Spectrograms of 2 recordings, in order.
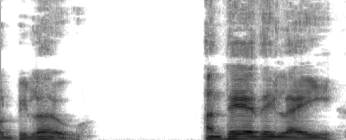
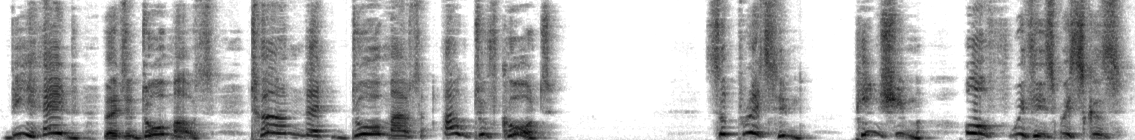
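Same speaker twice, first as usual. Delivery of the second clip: queen shrieking. Acted. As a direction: scream the order at the court. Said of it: "the queen shrieked out".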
